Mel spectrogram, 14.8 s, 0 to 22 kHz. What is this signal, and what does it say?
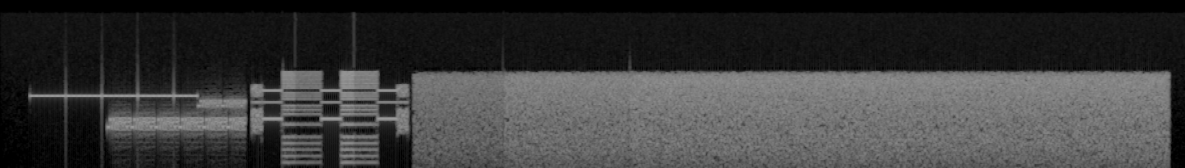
Dial-up modem handshake (V.34 or later), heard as a whistle, warbles, then hiss.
